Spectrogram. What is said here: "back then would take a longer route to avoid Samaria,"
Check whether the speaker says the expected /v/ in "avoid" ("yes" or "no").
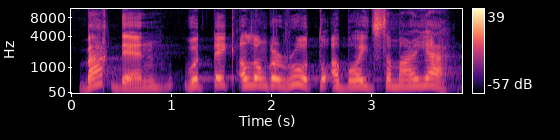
no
